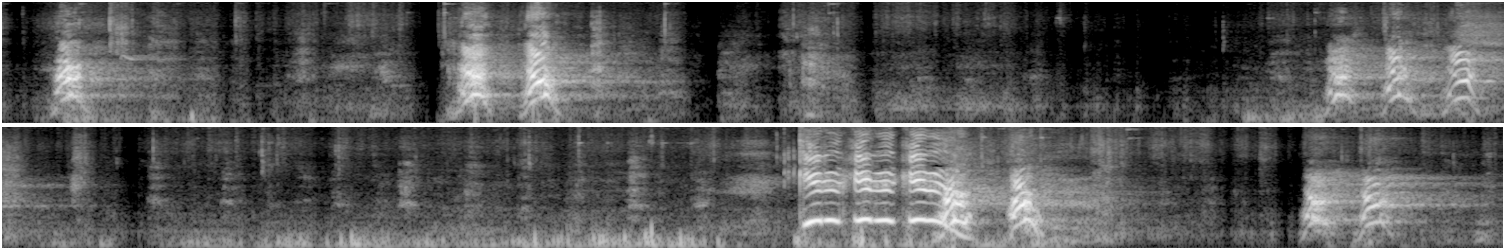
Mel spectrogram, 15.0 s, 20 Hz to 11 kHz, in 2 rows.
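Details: Two 11-year-old female dogs, Twiggy the whippet and Foxy the sheltie, playing chase at Big Star Lake, Michigan; sharp, yelping barks in bursts of two or three, with short gaps, then a longer rising yip series and a final pair, with soft scuffling between.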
